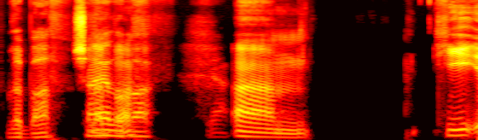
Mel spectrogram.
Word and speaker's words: LaBeouf: Shia LaBeouf. How do you pronounce his last name? I think it's LaBeouf. LaBeouf.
